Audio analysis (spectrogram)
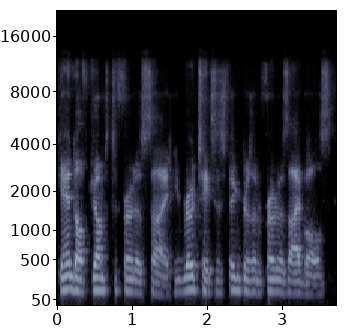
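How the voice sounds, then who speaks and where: A man's voice: medium pitch, moderate pace. A man reading scripted stage directions as narrator at an amateur comedic table read.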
